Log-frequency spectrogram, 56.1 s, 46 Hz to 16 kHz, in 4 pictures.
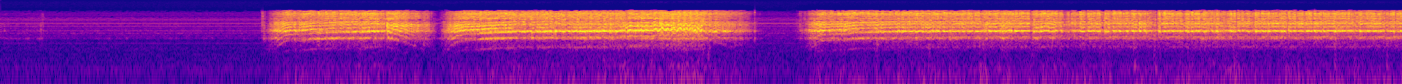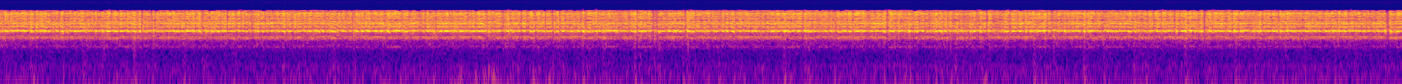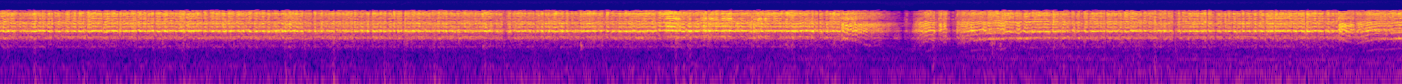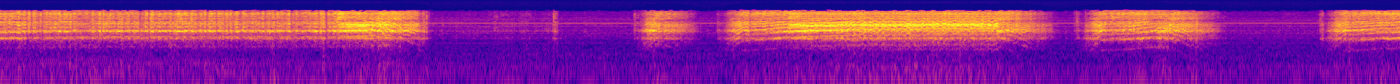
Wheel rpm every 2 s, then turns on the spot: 0, 80, 100, 110, 130, 160, 160, 160, 160, 160, 160, 160, 160, 160, 160, 160, 160, 160, 80, 160, 150, 160, 150, 10, 50, 150, 70, 50.
46-48 52-54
